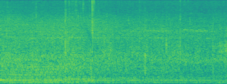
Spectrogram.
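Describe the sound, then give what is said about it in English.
A school bus engine rumbles steadily as it drives past, a low droning hum with broad road noise, even in loudness, with no voices. “Oh, school bus. I thought it sounded like a school bus.”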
